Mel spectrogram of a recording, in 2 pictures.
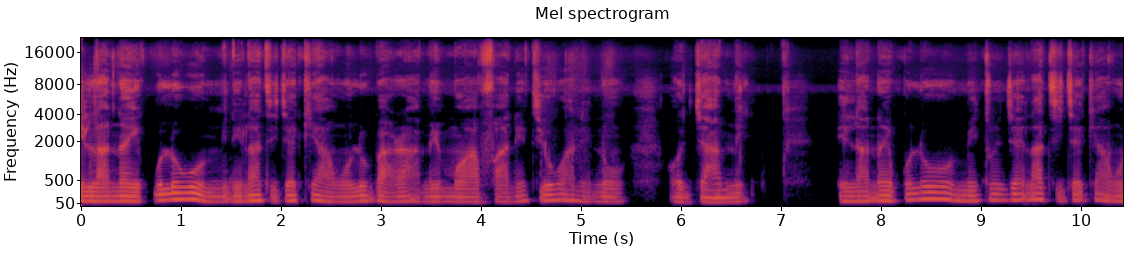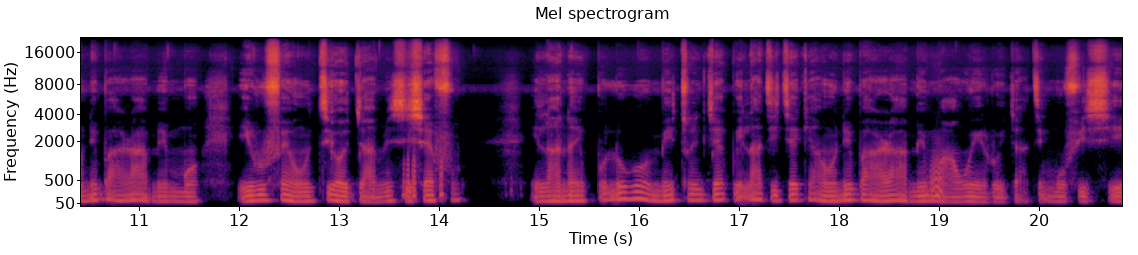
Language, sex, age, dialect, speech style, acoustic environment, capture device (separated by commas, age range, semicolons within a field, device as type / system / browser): Yoruba, male, 25-34, Nigeria - Ibadan, focused, silence, mobile / Linux / Chrome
